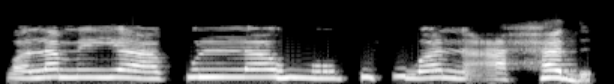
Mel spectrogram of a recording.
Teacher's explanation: এই যে ইয়াটা একটু দীর্ঘ হয়ে যাচ্ছে, টান মতো শোনা যাচ্ছে আর কি।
